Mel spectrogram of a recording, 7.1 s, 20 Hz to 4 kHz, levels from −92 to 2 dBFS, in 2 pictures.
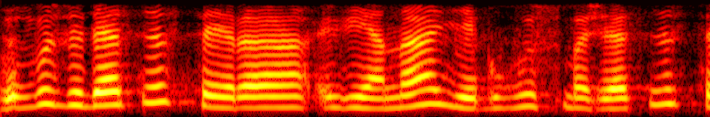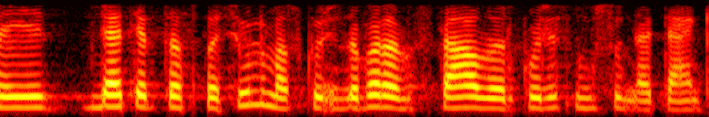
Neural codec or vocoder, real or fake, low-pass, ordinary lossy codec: codec, 16 kHz, 4 kbps, FunCodec, trained on Chinese and English, 50 frames a second; fake; 3.6 kHz; AAC, 32 kbps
